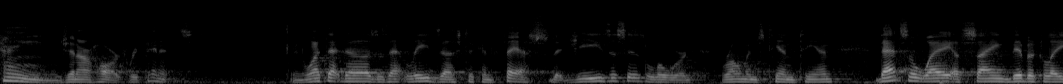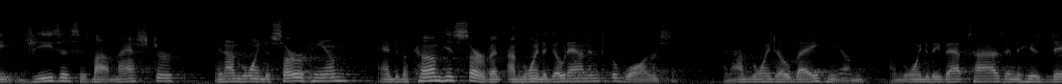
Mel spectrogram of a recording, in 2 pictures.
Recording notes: This is the Wednesday Sermon I preached during the Spiritual Revival I conducted at Harrisburg church of Christ.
